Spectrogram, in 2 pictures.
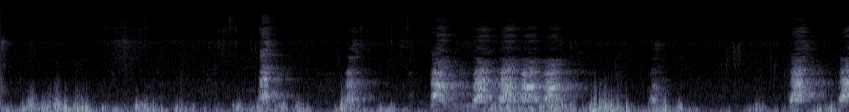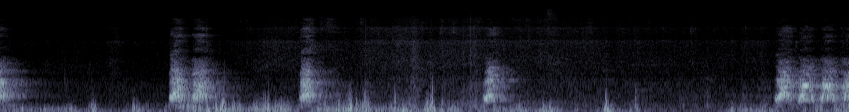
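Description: Canaan dogs barking in short bursts during rough play, about ten barks, some in quick pairs and clusters, over a steady low rumble.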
